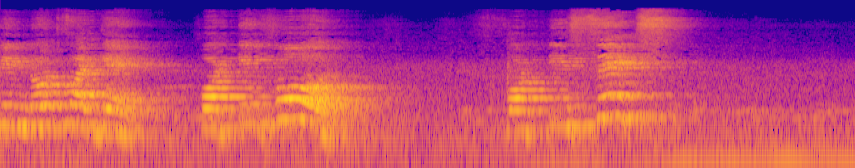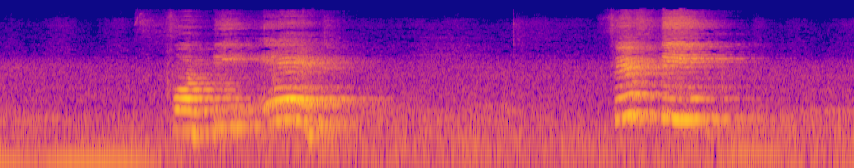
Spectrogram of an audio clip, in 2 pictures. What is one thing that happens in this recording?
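A young woman speaks calmly and clearly, as if teaching, close by.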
